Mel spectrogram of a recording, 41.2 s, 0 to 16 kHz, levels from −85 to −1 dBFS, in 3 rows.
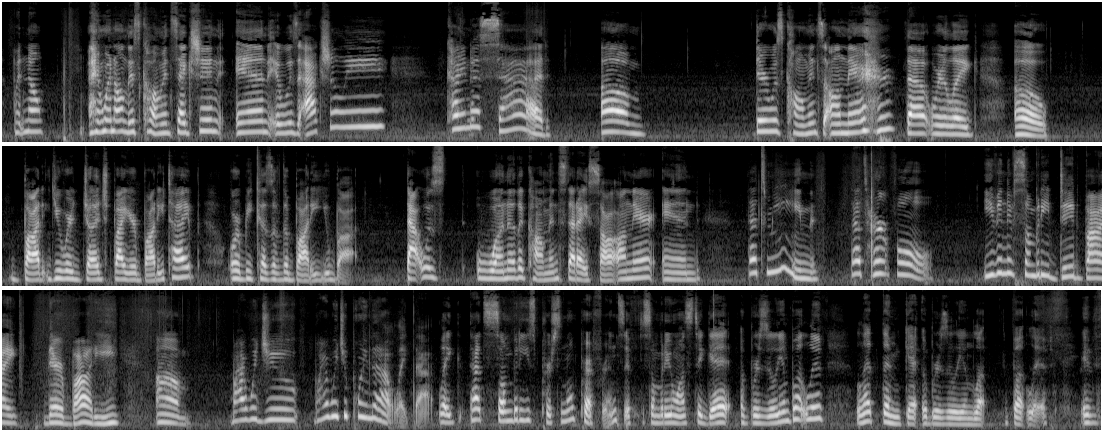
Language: English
